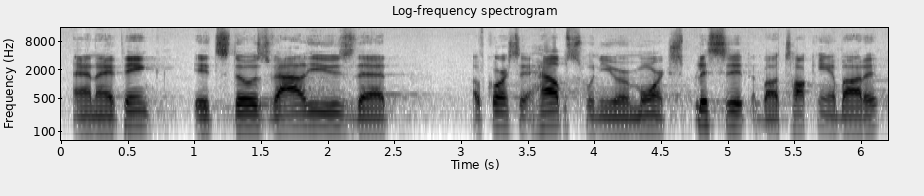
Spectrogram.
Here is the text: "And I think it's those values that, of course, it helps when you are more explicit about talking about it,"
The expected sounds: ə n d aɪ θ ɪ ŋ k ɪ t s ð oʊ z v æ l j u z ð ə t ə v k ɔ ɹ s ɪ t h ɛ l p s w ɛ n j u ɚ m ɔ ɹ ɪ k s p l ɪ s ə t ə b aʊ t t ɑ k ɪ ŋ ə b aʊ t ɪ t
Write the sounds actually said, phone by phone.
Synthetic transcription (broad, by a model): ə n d aɪ θ ɪ ŋ k ɪ t s ð oʊ z v æ l j u z ð ə t ə v k ɔ ɹ s ɪ t h ɛ l p s w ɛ n j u ɚ m ɔ ɹ ɪ k s p l ɪ s ə t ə b aʊ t t ɑ k ɪ ŋ ə b aʊ t ɪ t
